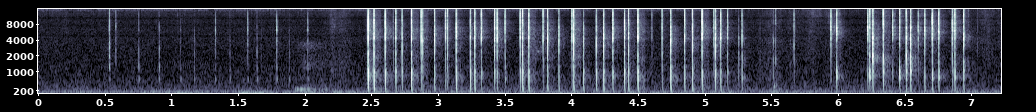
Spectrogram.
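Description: A white Samsung smartphone with a plastic back and glass screen, solid and small, rests on a shag carpet while its screen and back are tapped and scratched with fingertips and long red nails. A few sparse, quiet clicks give way to rapid, bright, dry taps that stop instantly with no ring, pausing briefly before a final quick burst.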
